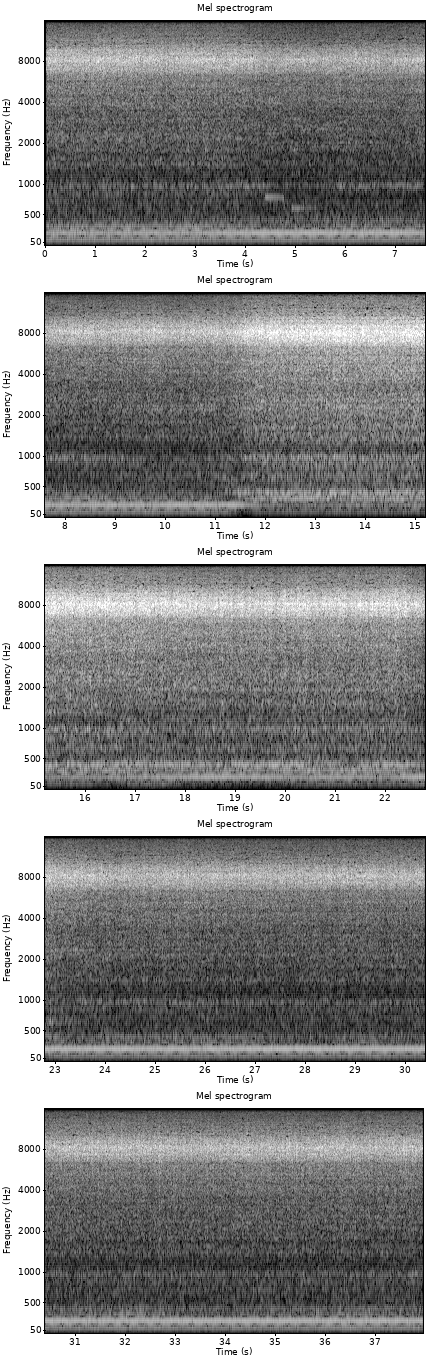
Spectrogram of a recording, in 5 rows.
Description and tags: Recorded inside a propellor plane when we were still ascending (and flew through clouds) Sound is slightly different than ambience 2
